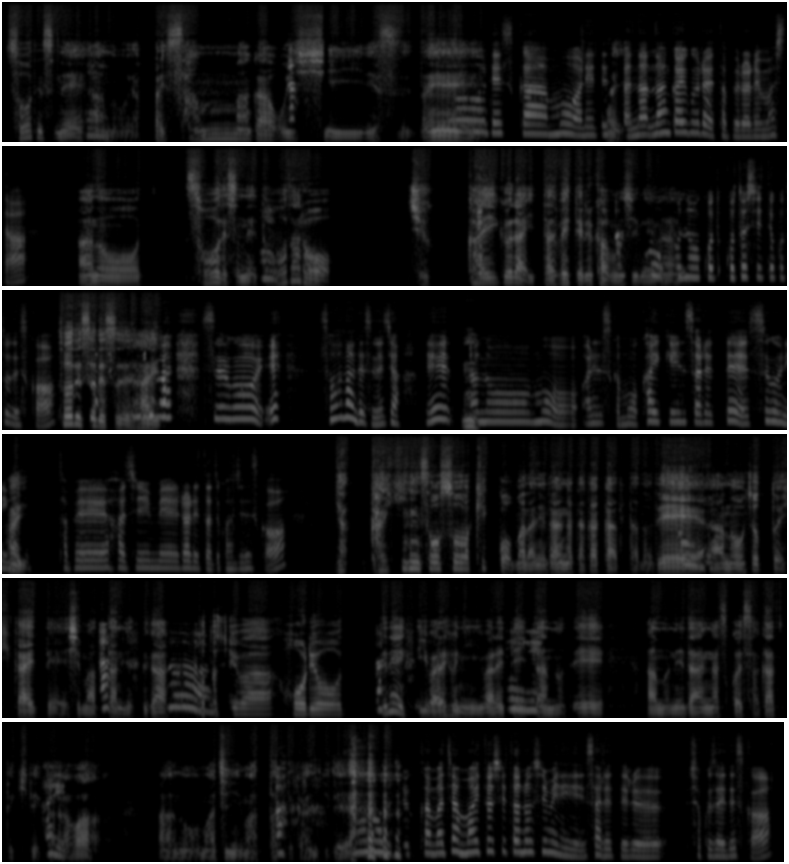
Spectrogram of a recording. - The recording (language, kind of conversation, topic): Japanese, podcast, 旬の食材をどう楽しんでる？
- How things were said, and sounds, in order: tapping; laugh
